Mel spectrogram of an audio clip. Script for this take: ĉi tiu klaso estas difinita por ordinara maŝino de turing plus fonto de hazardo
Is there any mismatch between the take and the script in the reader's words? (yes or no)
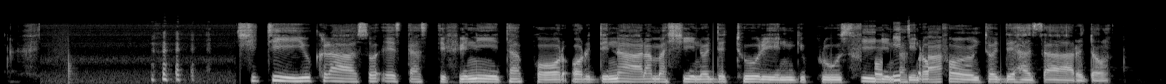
yes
